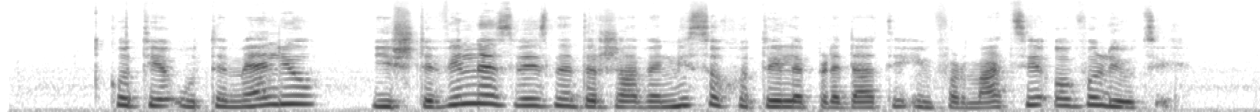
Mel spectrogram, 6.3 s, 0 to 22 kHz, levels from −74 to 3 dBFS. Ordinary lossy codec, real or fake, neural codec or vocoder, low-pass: none; fake; vocoder, 44.1 kHz, 128 mel bands, Pupu-Vocoder; none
